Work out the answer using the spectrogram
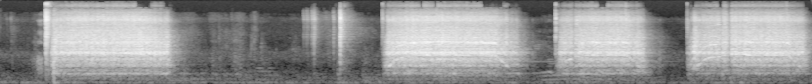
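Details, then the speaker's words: Old Bajaj Pulsar with substitute intake manifold fitted: three one-second bursts of smooth, high whirring with no cranking thumps or firing; starter spins freely, its clutch (magnet) not engaging. "इससे मुझे लग रहा है कि ना जैसे जो starter है ना व एंगेज ढंग से नहीं हो पा रहा है"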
